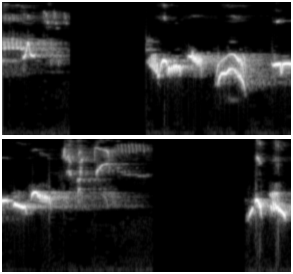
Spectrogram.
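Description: A common blackbird sings rich, fluty warbled phrases that dip and rise, ending in higher scratchy twitters, with short pauses between phrases.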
